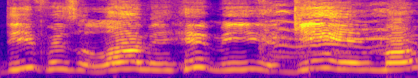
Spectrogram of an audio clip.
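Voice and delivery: high, loud hammed-up wail; mock sob shouted high to mama. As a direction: wail like a crying player telling his mom. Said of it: "That's what he looked like".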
